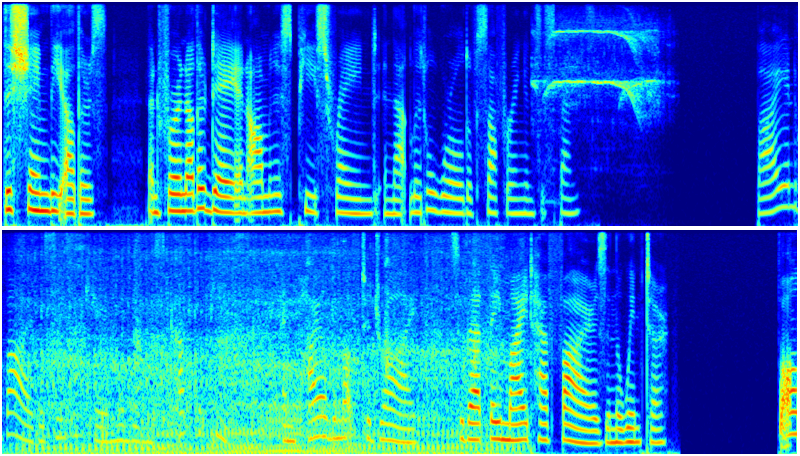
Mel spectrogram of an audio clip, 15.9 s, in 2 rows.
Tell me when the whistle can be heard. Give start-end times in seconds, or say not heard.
5.2-6.7.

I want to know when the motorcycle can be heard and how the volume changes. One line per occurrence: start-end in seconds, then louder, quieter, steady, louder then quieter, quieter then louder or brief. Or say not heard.
8.0-13.3 steady.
